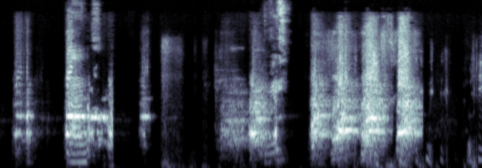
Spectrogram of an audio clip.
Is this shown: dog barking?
yes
